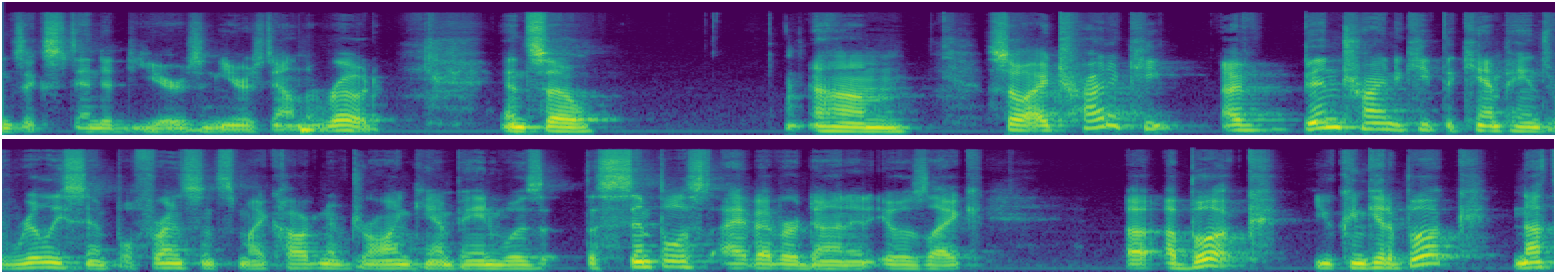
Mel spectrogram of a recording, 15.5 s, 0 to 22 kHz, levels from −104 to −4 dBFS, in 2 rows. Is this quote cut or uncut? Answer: uncut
